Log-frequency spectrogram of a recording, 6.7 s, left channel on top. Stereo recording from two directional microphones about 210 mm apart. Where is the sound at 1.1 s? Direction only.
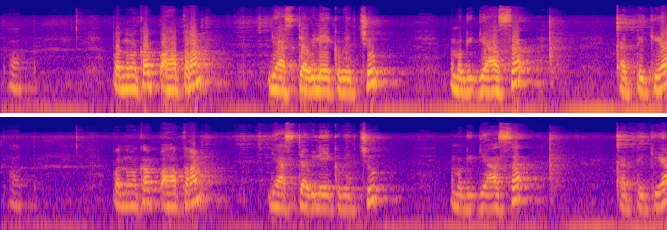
40° left (ahead or behind).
